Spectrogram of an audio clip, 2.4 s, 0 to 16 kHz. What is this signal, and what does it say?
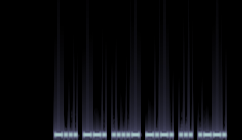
Morse code, heard as a keyed tone, about 47 wpm, 700 Hz. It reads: BG4CSP
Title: DXCC-100 Call Signs - 6 Characters - Repeated 3x - 50wpm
